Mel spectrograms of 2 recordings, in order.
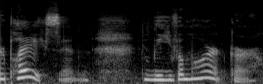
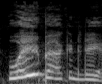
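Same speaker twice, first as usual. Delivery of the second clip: raised, loud old-timer impression; old man's voice; 6 semitones higher, 7 dB louder than usual. Vlogger recalling old running days, old man's voice. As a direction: put on an old man reminiscing, high and loud. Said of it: "that's my old, old man's voice".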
